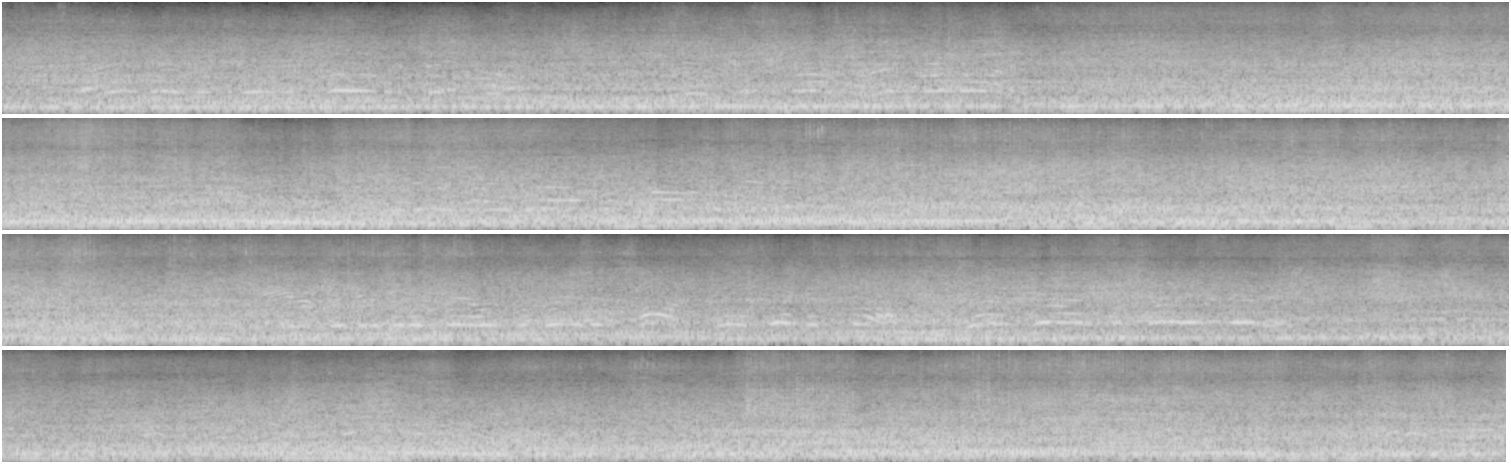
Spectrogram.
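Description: A pack of hobby stock cars racing on a dirt oval: several engines running hard together in a loud, continuous din that swells and fades as the cars pass.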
